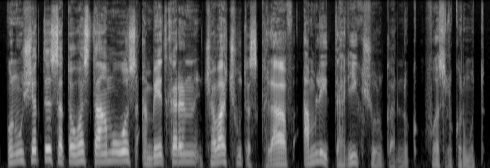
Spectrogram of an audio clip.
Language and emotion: Kashmiri, neutral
